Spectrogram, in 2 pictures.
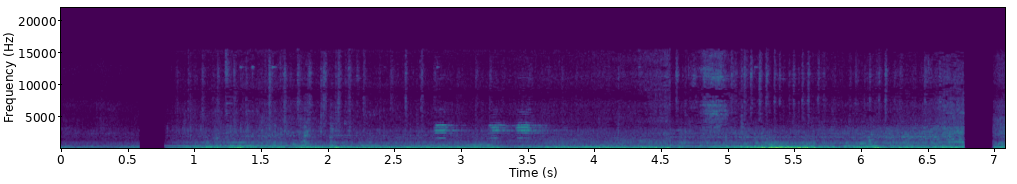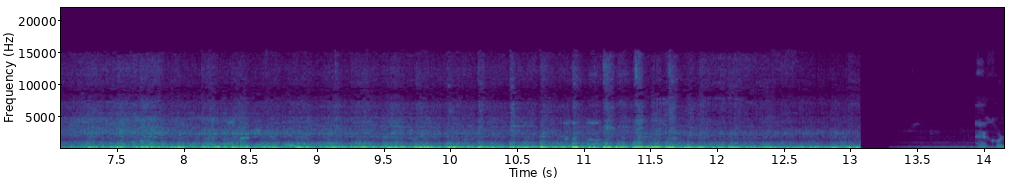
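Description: Passenger train coaches rolling past close by, a loud steady rumble of wheels on the rails through the second half. Before it comes a separate stretch of traffic noise with a brief high horn toot about three seconds in.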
